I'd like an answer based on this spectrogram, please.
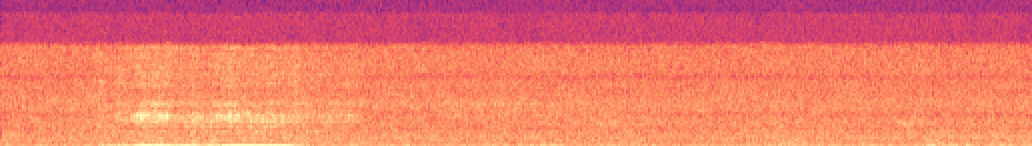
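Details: Sleeping Labrador Retriever named Cumbia gives a single low, buzzy snore lasting about a second near the start, followed by soft, quiet breathing against steady background hiss.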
